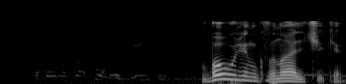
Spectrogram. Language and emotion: Russian, positive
